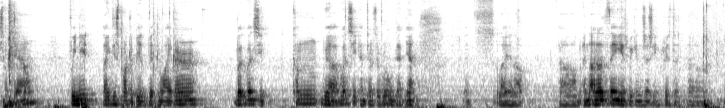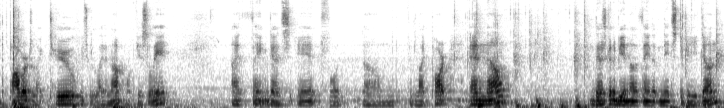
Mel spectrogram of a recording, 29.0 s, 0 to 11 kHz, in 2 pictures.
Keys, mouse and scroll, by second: 2.6 shift+middle click, 2.8 ctrl+shift+space, 3.2 ctrl+middle click, 4.0-5.1 drag, 6.8-7.6 drag, 9.6-10.3 drag, 12.2 click, 13.3-16.0 drag, 18.6-23.5 drag, 24.1 shift+middle click, 24.5 ctrl+middle click, 24.8 shift+middle click, 25.2 alt+a, 25.4 middle click, 25.7 middle click, 28.2 shift+middle click.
